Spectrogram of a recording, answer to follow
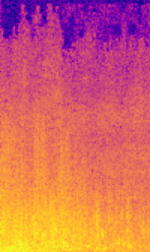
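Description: Dying-away splash of logs and a flatbed falling into canal water: water churning and debris settling, fading steadily to near silence.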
